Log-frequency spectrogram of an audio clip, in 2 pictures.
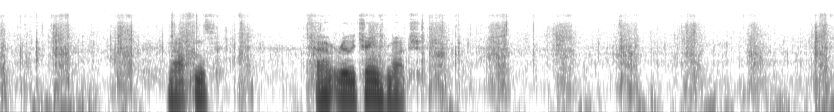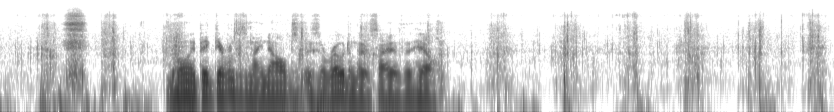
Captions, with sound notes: Mountains haven't really changed much. (footsteps crunching) The only big difference, is my knowledge that there's a road on the other side of the hill.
